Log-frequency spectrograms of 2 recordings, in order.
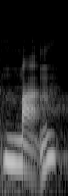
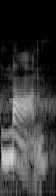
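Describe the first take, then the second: First: The word is said with an Australian vowel. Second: The word is said with an American vowel. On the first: The speaker calls it right. "it's mom" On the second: The speaker calls it wrong. "not mom"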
